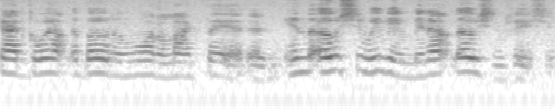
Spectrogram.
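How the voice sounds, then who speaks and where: With a Southern US accent, a woman talks at a very fast pace and a fairly high pitch, her intonation fairly even over noticeable background noise. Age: 70s. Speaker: grandmother interviewed by family. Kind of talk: family oral history interview. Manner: casual, hesitant with fillers.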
